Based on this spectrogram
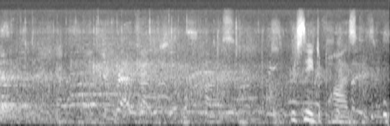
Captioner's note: audience cheering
